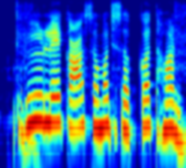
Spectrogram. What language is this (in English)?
Chhattisgarhi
